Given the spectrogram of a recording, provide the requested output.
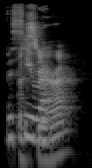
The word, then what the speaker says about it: Becerra: And then they also had California Attorney General Javier Becerra, I think is Becerra? Becerra? – Becerra. – Becerra. That's right. Sorry.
